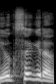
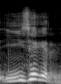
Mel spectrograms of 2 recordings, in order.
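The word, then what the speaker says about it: 易色: 7장으로 넘어가면 여기서 가장 중요한 것은 뭐냐면 우리 옛날에 현현 그 역색이라 그래서 약간 좀 부분적으로만 해석했는데 지금 중국에서는 이 훈과학, 문자학, 성문학이 발달해서 그것을 결과를 낸 것이 뭐냐. 이것을 여기서는 역의 일자고 이라고 읽어야 된다. 현현 이색이라고 읽어야 된다.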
